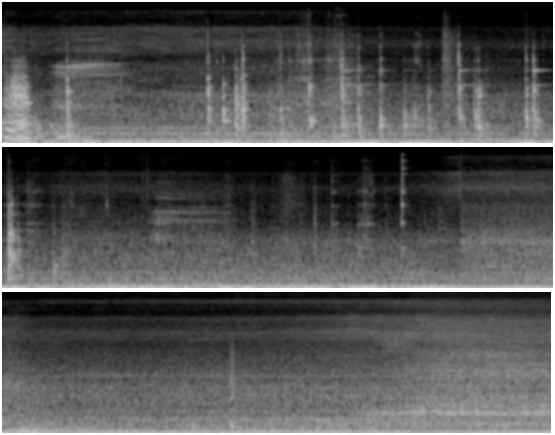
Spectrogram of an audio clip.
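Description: Heavy rotator tow truck's diesel engine running steadily, with a string of sharp metal clinks and rattles of chain and hooks being handled over the first ten seconds. Near the end a rushing hiss rises over the engine.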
